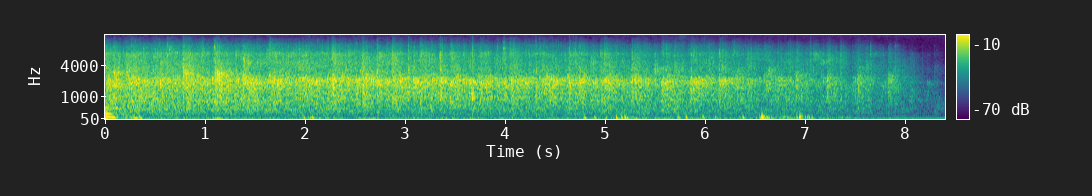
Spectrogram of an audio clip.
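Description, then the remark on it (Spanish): A church audience applauds steadily for God, the King, a dense wash of many hands clapping at once that holds for several seconds before gradually thinning and fading toward the end. “Dale ese aplauso al Rey.”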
